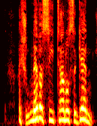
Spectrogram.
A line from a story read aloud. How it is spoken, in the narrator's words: she cried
